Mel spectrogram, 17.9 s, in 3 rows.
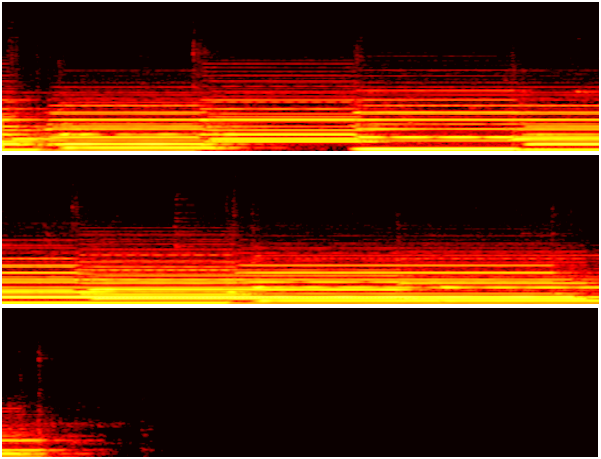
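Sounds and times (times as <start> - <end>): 
barrel organs: 0.0 - 12.6.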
